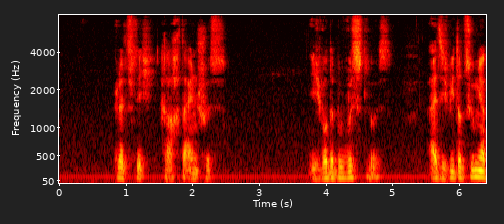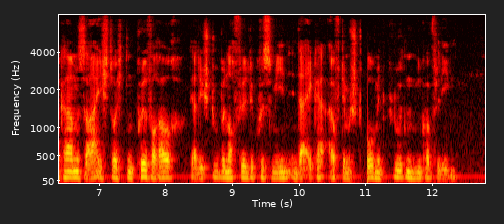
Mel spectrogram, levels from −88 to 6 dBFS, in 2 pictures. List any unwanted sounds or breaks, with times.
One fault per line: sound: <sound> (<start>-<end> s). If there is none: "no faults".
sound: dropout (10.9-11.0 s)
